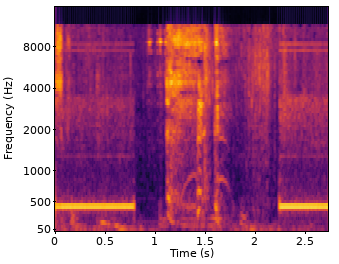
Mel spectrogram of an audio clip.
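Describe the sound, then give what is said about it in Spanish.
Coughing and throat clearing come over a telephone line during a call, set between stretches of a steady, even ringback tone that stops and then resumes. “mire, tosieron y todo, mire”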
